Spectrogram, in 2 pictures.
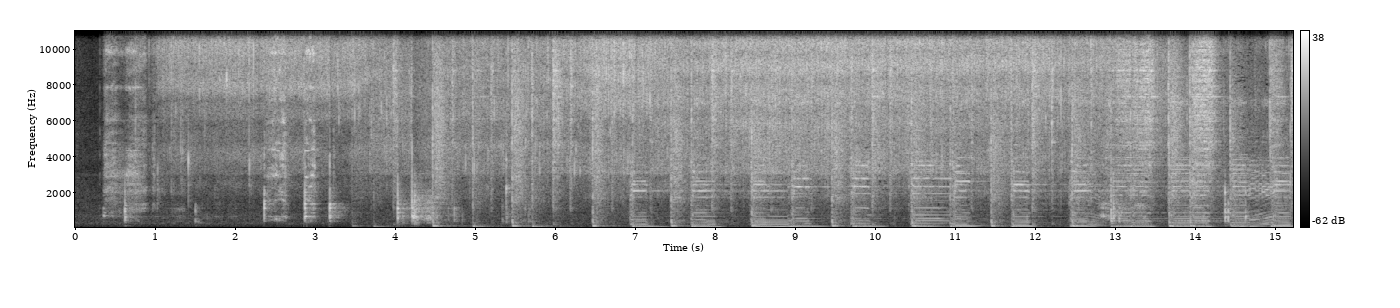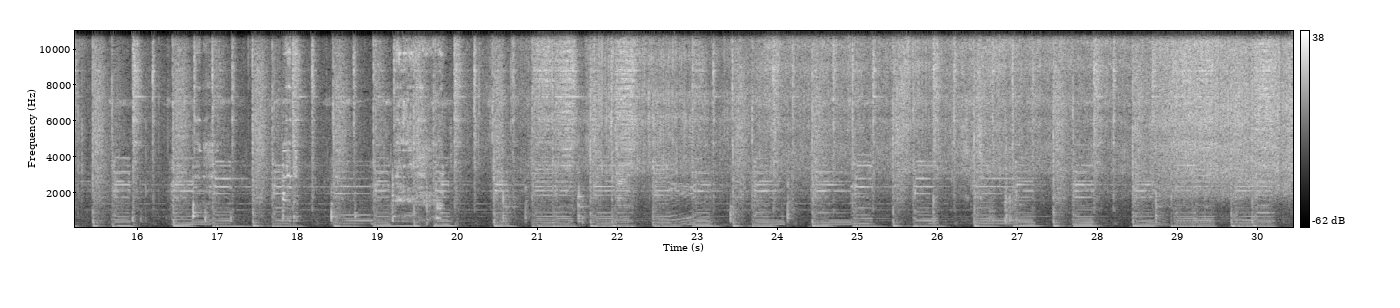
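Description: Chopped onion and mushrooms sizzling in hot olive oil in a steel frying pan as they are stirred. Background music with a steady beat comes in about four seconds in.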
